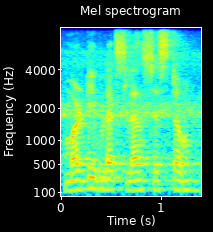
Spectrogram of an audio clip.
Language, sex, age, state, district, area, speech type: Punjabi, male, 45-60, Punjab, Jalandhar, urban, spontaneous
